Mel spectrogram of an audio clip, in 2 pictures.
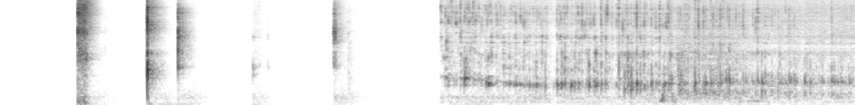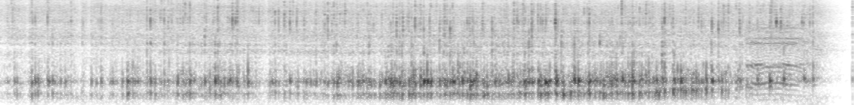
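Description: Fever Tree tonic poured slowly from a tiny can, a few sharp clicks and taps first, then a soft continuous trickle and fizz that slowly grows louder toward the end, close up and with no talk.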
